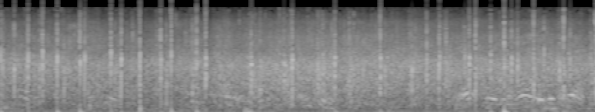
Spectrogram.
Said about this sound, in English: Before everyone leaves, please let's give another round of applause to the Hip Hop Arts and Life and for those people that have helped make this possible.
